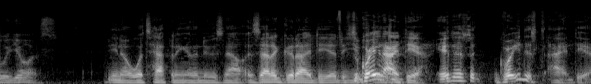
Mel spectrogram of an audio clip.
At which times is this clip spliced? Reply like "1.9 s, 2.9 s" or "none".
1.0 s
